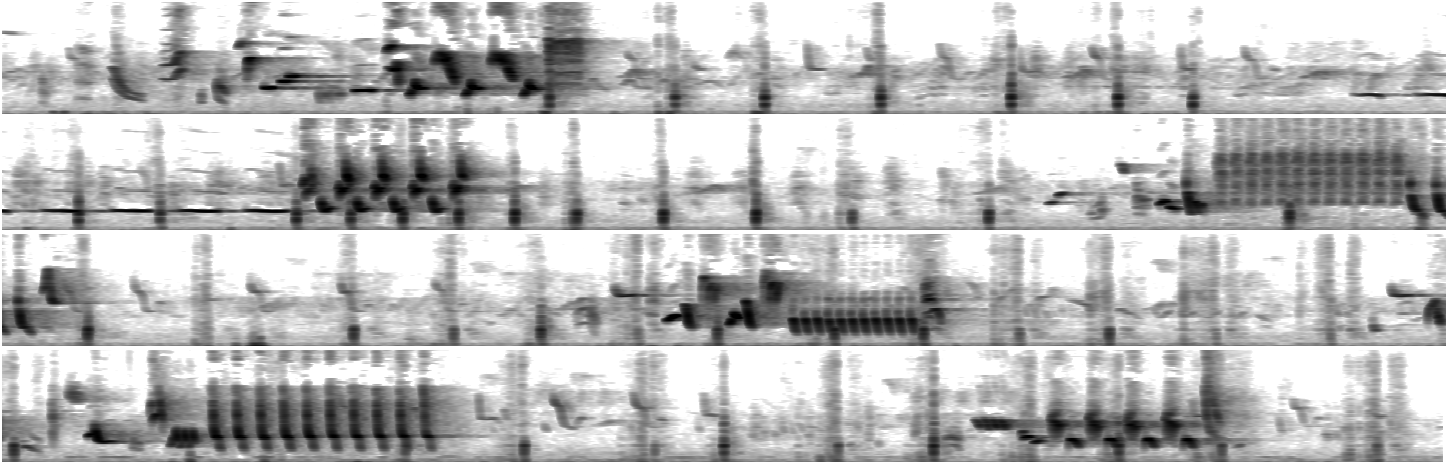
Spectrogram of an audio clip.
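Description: A songbird sings six loud, trilling phrases, one every four to five seconds. Between them come the short, sharp taps of a knife slicing an onion on a wooden cutting board.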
